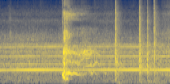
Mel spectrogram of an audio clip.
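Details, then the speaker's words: Electric heater fan in a cold workshop squeals steadily from switch-on, a high single-pitch squeal over the fan hum; dust buildup on the fan throws it out of balance, and blowing it out with an airline quieted it. "what happens with the dust builds up on the fan and throws out out of alignment at balance"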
